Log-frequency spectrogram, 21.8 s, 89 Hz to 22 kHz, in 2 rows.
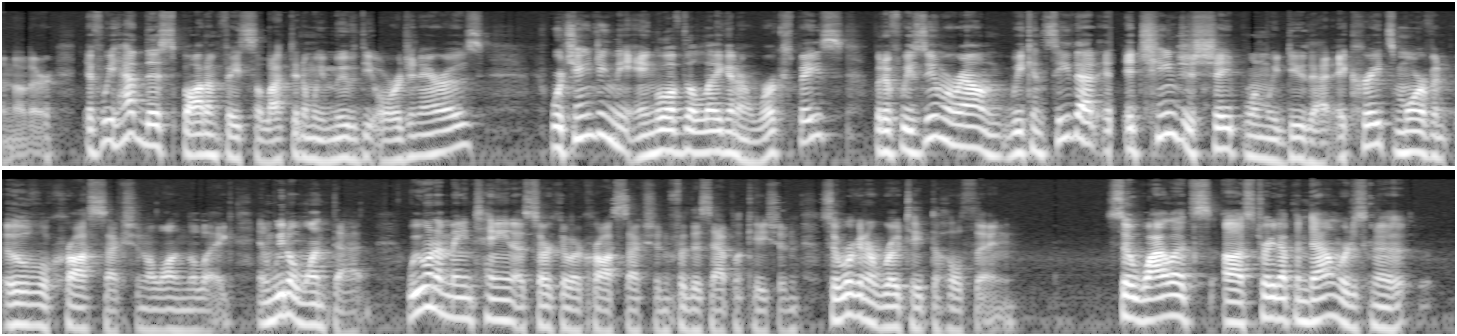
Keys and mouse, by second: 6.6-8.1 middle drag, 13.7 ctrl+z.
